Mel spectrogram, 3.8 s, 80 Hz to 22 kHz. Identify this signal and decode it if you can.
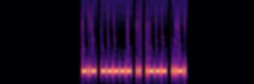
Morse code, heard as a keyed tone, about 46 wpm, 700 Hz. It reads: K0IJF
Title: USA Call Signs - 5 Characters - Repeated 3x - 50wpm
